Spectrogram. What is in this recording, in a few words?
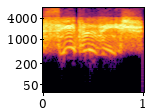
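player killed enemy, mood med, Hungarian; War Thunder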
